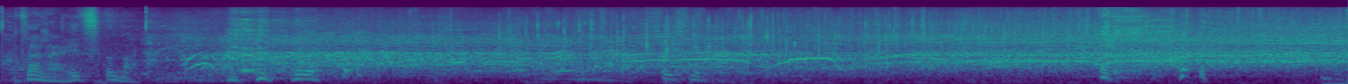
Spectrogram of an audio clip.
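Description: A studio audience laughs.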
